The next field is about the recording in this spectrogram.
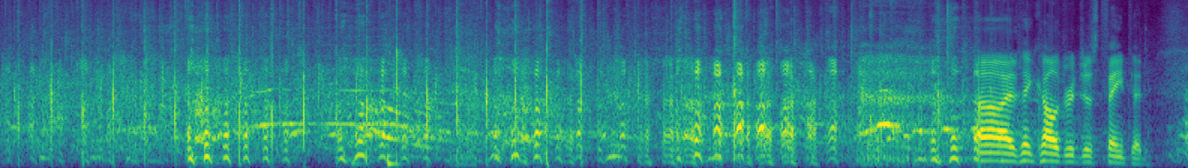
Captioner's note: laughter and audience applause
